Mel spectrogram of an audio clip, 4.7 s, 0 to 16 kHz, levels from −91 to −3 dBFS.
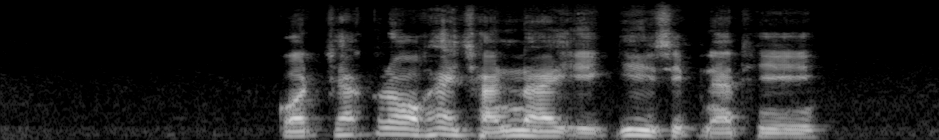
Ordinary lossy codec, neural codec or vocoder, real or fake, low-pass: Opus, 64 kbps; vocoder, 44.1 kHz, 128 mel bands every 512 samples, BigVGAN v2; fake; 14.4 kHz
